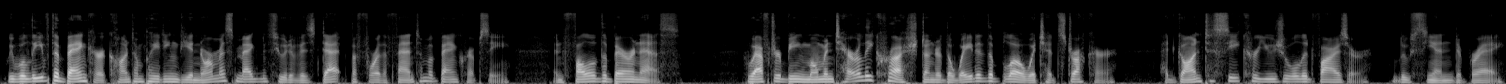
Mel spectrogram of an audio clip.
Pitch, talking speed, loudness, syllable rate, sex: 115 Hz, 180 wpm, -22 LUFS, 5.7 syllables/s, male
